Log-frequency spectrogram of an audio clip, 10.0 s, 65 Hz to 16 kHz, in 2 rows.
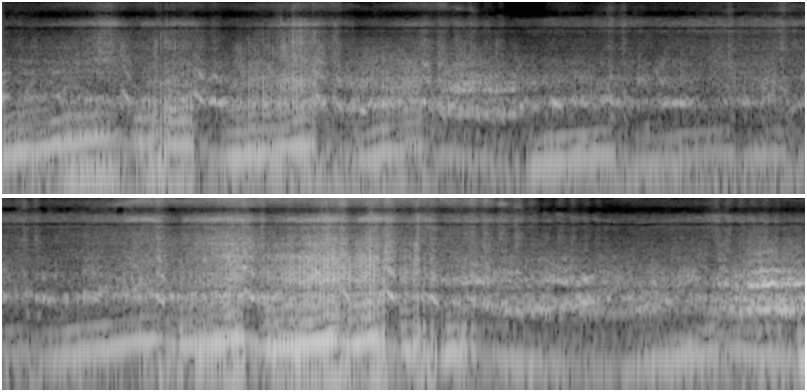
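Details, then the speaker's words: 2JZ-swapped BMW E36 drift car at Santa Pod under load: revs stutter and bog in rough surges amid tyre squeal; bad misfire, log shows AFR jumping, running rich; owner suspects it needs retuning. "As you can hear, it's still running pretty bad. I looked at the log and it looks like the AFR is jumping all over the place and stuff."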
